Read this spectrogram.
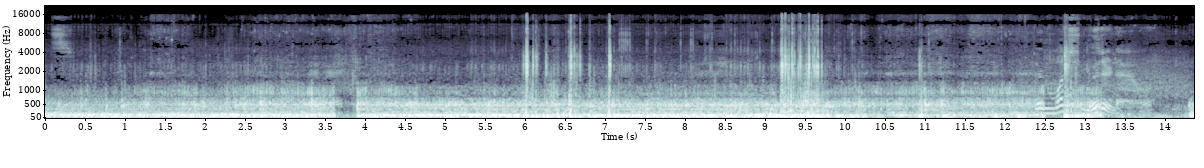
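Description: Small wheels rumble steadily over rough pavement.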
